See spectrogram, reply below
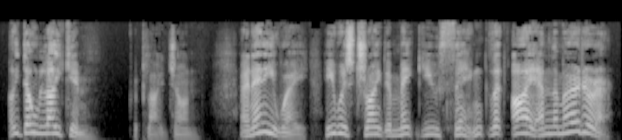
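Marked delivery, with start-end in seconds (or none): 0.1-1.0 high, loud sulky retort; raised-pitch objection; indignant protest. A narrator's reading. John protests when scolded. 2.4-6.2 high, loud protest; aggrieved, emphatic retort; indignant self-defence. A narrator's reading. John defends himself in quarrel.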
